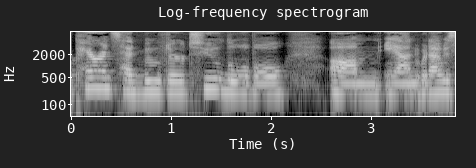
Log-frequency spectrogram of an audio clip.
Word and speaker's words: Louisville: It is called the Judgmental Podcast with attorney Christine Miller and attorney Hugh Burrow from Louisville or I should Louisville is the proper way to pronounce it.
